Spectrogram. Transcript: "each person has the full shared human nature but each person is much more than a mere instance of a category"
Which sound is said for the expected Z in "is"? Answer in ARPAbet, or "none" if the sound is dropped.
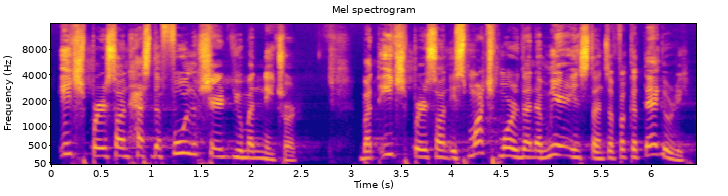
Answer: S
